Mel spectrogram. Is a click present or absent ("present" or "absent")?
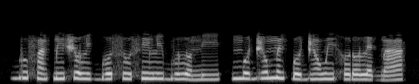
absent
